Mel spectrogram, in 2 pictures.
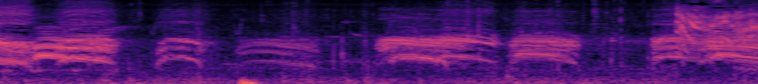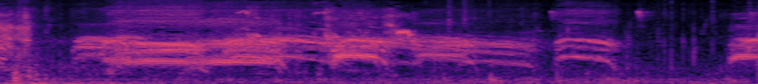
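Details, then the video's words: A huge flock of crows fighting for food. Rough arched caws repeat steadily from many birds at once, with a noisy scuffling burst partway through. "Kaka sound and Noises of Crow Birds | Huge Numbers of Crows Crowing and Crying sounds"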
